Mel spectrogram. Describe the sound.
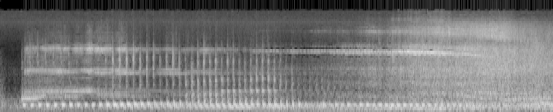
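Engine noise inside an airplane cabin: a loud, steady drone with a deep hum and a rapid pulsing flutter, plus a faint high whine, swelling slightly toward the end.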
